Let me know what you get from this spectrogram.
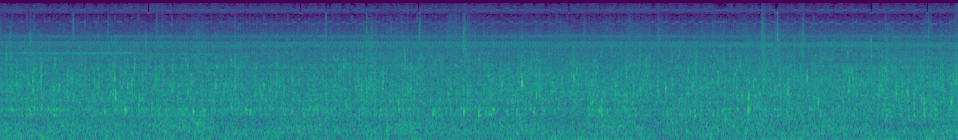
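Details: Steady rushing of a mountain stream at a hillside goat pasture, a broad even hiss of trickling and pouring water throughout, with no animal calls heard.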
